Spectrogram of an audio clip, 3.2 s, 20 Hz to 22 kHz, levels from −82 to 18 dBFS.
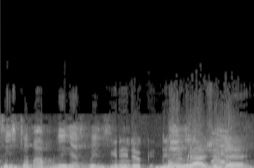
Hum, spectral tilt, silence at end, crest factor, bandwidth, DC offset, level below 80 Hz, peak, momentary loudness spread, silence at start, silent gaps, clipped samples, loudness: none; -5.5 dB/octave; 0 s; 10 dB; 12 kHz; under 0.1%; -38 dBFS; -4 dBFS; 5 LU; 0 s; none; under 0.1%; -14 LUFS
